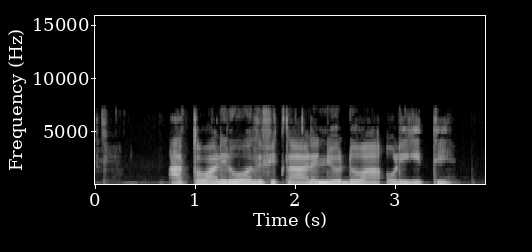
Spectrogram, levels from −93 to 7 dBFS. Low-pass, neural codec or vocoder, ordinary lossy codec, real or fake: 7.2 kHz; none; none; real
